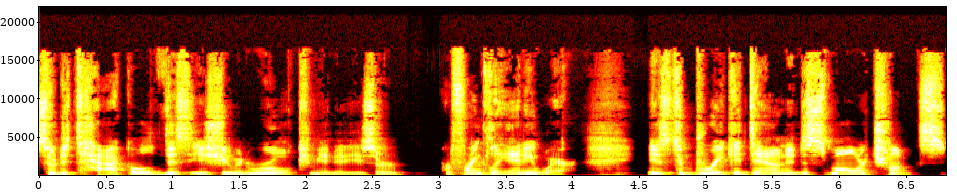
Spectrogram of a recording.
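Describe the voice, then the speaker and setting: A man with an American accent, vocal fry, and very wide pitch swings. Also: medium pitch for a man, moderate pace, very clean recording, silent background. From northeastern Pennsylvania. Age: 40s. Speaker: podcast co-host on higher education. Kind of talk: podcast discussion with scripted segments.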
